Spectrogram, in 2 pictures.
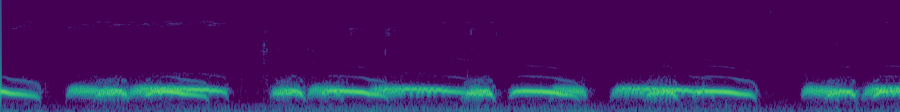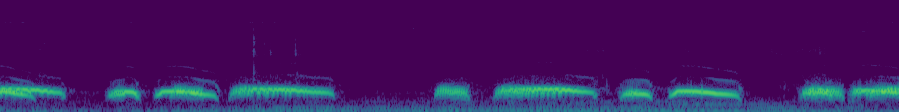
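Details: Spotted dove used as a decoy to lure wild doves. Low, mellow coos come steadily in short paired and triple groups, about one a second, with a faint indoor hum.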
